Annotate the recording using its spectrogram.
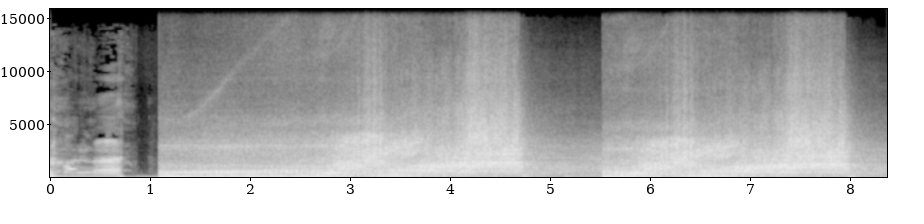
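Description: Yellow Porsche 911's flat-six engine revving hard as the car accelerates away, its note rising twice, with a brief lift off the throttle about halfway through.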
